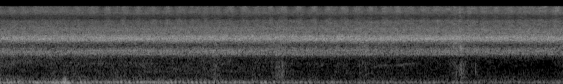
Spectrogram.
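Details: Summer cicada chorus recorded in 2021 at Mỹ Luôn eco-tourism area, Mekong Delta; a constant piercing high-pitched buzz fills the whole stretch, with a few soft faint clicks.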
